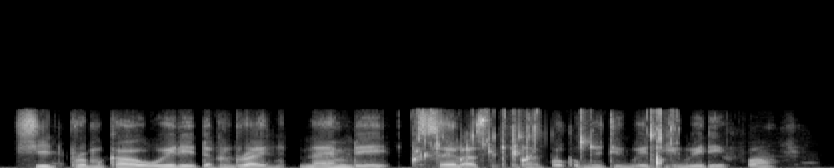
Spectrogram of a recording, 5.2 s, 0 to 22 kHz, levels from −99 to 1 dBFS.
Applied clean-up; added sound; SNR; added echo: neural diffusion model UNIVERSE++.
